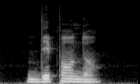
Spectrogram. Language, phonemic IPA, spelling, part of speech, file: French, /de.pɑ̃.dɑ̃/, dépendant, verb / adjective / noun, Fr-dépendant.ogg
- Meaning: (verb) present participle of dépendre; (adjective) dependent; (noun) dependent; one who is dependent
